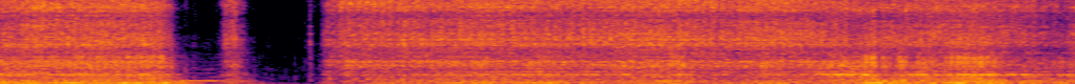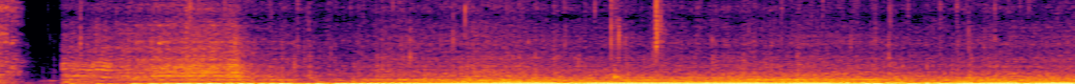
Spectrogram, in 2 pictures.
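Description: A cordless drill whirs as it drills out the rivets holding a snowmobile's rear bumper. It runs in two stretches with a short pause about a second in and stops after about four seconds. A skid-steer loader's engine then starts and runs louder, revving up and holding.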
